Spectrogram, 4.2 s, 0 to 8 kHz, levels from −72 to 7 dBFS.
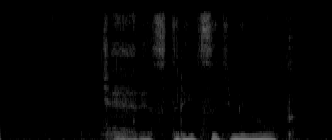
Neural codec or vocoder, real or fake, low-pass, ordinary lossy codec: none; real; 7.2 kHz; none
